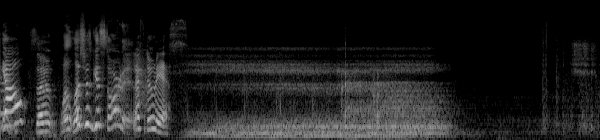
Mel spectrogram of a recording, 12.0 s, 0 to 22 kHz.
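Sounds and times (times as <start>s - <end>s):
synthesized drone: 3.7s - 9.7s.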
